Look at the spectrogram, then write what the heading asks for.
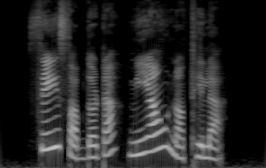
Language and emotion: Odia, neutral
